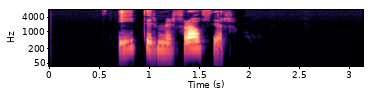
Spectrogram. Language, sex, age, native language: Icelandic, female, 50-59, Icelandic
